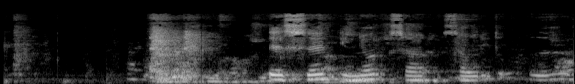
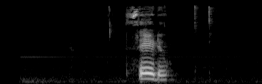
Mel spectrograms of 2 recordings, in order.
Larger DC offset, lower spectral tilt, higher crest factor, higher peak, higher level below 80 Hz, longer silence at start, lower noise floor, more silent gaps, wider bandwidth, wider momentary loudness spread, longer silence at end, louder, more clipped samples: neither; first, -4 dB/octave vs 0 dB/octave; about the same, 18 dB vs 22 dB; about the same, -4 dBFS vs -4 dBFS; first, -54 dBFS vs -78 dBFS; second, 0.05 s vs 1.25 s; second, -55 dBFS vs -65 dBFS; neither; second, 11.5 kHz vs 16.5 kHz; second, 19 LU vs 26 LU; second, 0 s vs 0.95 s; second, -21 LUFS vs -18 LUFS; neither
